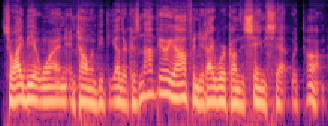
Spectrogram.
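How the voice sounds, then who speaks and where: A man's voice: medium pitch, fast talker, darkish tone. A man in his fifties, a guest in a casual interview, telling long rambling stories and often checking in with "you know what I mean?".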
